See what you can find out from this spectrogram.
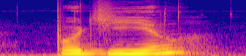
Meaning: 1. quotient 2. share
- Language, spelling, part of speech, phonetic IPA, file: Czech, podíl, noun, [ˈpoɟiːl], Cs-podíl.ogg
